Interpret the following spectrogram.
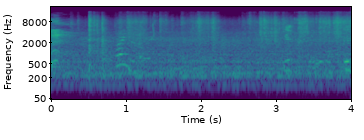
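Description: Children talking quietly, with a few light clicks and rustles of handling.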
